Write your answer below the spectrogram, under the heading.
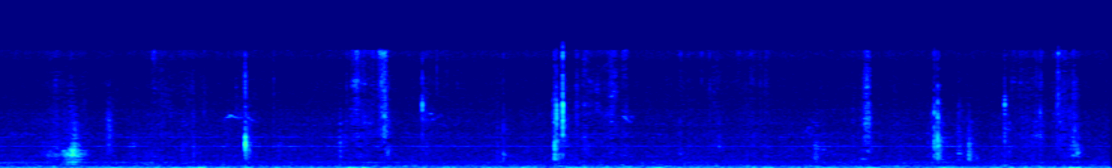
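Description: Near silence: faint room hum with a few scattered, faint clicks.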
